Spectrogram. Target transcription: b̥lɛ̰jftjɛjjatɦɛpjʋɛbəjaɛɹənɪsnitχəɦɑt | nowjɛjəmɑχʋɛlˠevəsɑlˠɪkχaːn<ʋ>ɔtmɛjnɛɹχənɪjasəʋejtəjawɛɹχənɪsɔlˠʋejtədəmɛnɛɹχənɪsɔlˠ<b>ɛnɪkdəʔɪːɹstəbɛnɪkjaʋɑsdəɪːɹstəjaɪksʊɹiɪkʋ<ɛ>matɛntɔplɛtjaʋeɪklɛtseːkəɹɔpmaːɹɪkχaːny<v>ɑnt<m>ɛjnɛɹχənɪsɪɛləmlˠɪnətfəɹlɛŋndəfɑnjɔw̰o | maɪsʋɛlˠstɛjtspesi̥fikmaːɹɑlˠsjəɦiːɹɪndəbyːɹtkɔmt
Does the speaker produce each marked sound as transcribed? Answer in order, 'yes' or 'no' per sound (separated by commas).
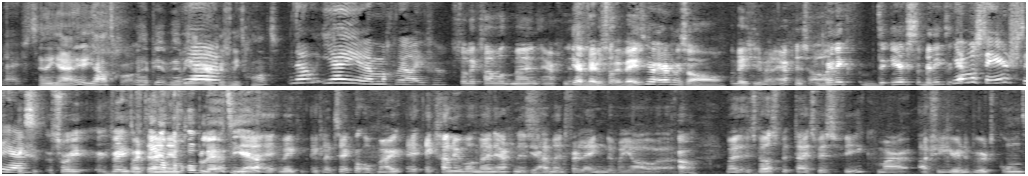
yes, yes, no, no, yes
